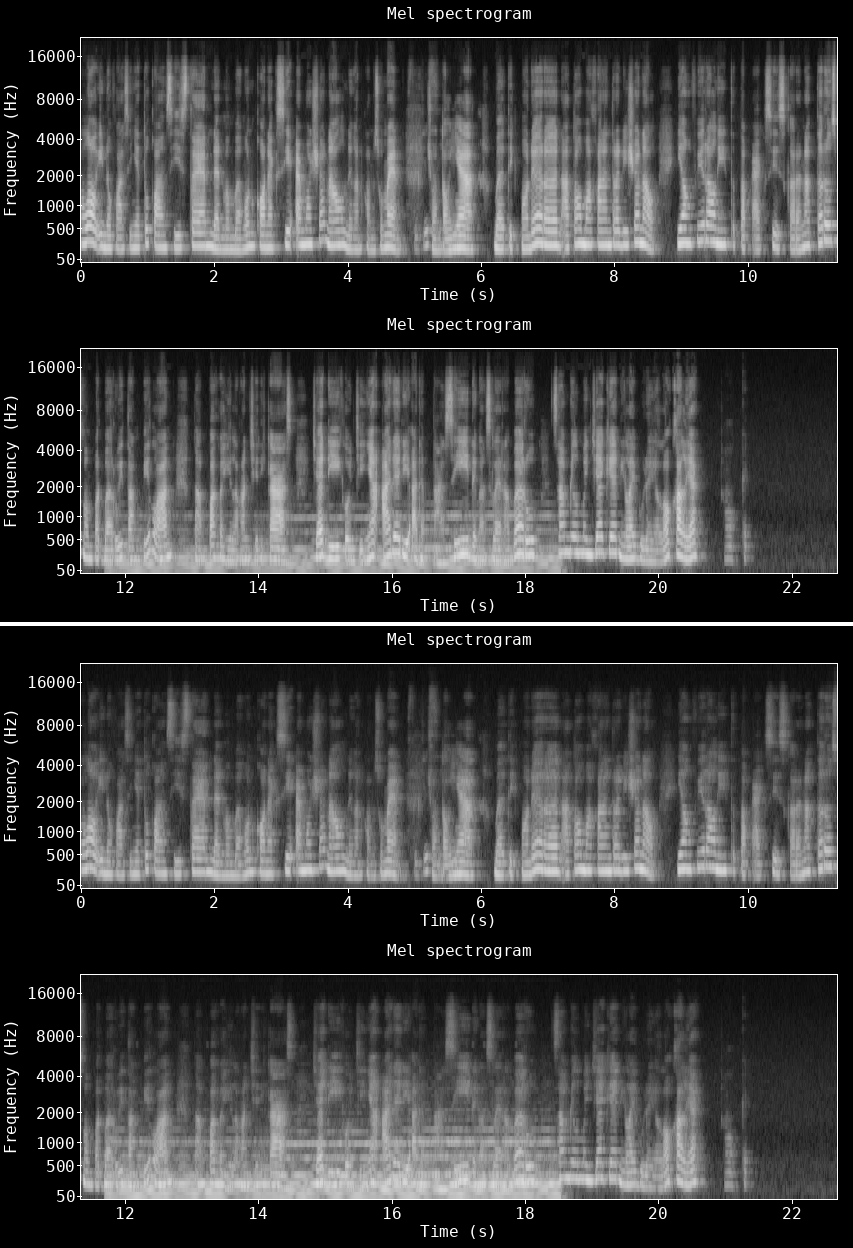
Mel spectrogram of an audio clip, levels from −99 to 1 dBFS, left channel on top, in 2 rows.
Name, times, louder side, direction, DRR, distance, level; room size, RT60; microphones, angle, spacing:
voice 1, 0.0-5.9 6.2-9.7 10.1-18.2 18.5-20.6, left 4 dB, 65° left, 13 dB, 0.6 m, -25 dB
voice 2, 5.0-5.7 21.0-21.3, left 2 dB, 15° left, 7 dB, 0.4 m, -39 dB
sound 1, 11.7-18.5, right 6 dB, 90° right, 0.3 m, -27 dB
6.6 x 4.0 x 4.9 m, 0.36 s
head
